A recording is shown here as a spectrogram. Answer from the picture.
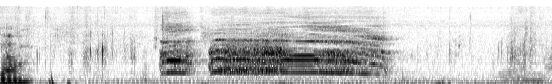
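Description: A chicken crowing: a short first note, then one long held note that falls off at its end, from a little over a second in until about three seconds in.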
